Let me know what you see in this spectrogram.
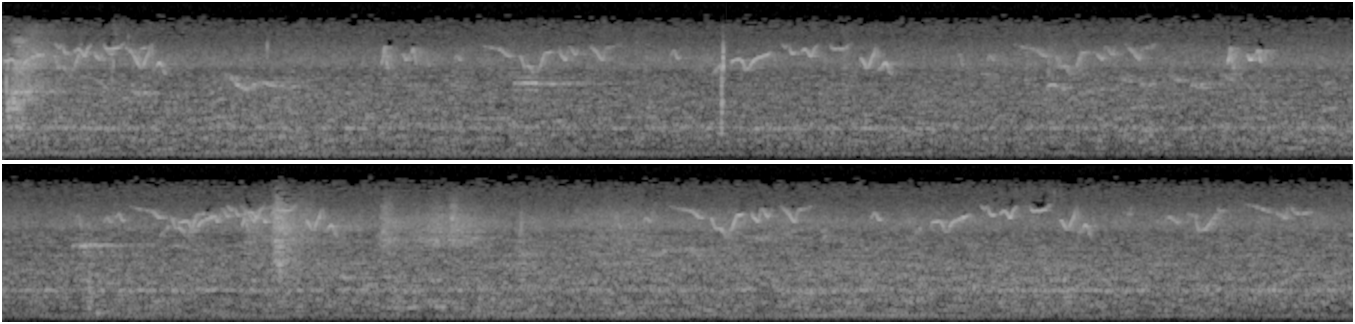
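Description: Wild birds chirping and calling: many short, high chirps and twittering notes scattered throughout, over a faint steady background hum.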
